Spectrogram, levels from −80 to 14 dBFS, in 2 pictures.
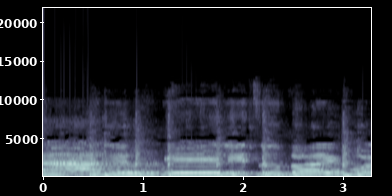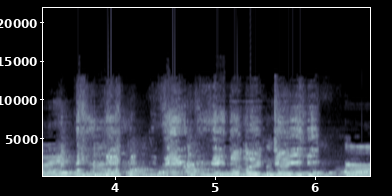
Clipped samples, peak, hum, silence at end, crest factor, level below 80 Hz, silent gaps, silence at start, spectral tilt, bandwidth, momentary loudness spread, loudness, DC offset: under 0.1%; 0 dBFS; none; 0 s; 10 dB; -26 dBFS; none; 0 s; -5 dB/octave; 12.5 kHz; 6 LU; -11 LUFS; under 0.1%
